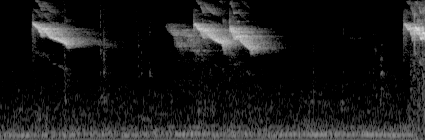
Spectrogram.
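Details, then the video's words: Oriental white-eye female, buxtoni form, in breeding condition calling the male; long shrill whistles gliding down in pitch, one single and one doubled, then a new note starting. "Call Burung Pleci Betina Birahi Memanggil Jantan"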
